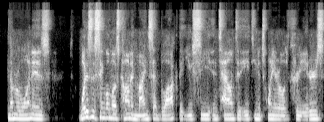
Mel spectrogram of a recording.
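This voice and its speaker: Somewhat breathy, this man's voice has a dark, mellow tone at medium pitch. He keeps a moderate pace and fairly even intonation. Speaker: short-form video coach. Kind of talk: workshop Q&A. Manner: monotone; casual.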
